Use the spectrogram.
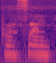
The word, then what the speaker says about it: Poisson: It's spelled like poison, but it's pronounced Poisson.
